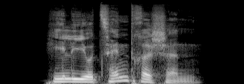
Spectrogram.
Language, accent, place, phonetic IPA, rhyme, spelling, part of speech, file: German, Germany, Berlin, [heli̯oˈt͡sɛntʁɪʃn̩], -ɛntʁɪʃn̩, heliozentrischen, adjective, De-heliozentrischen.ogg
- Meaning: inflection of heliozentrisch: 1. strong genitive masculine/neuter singular 2. weak/mixed genitive/dative all-gender singular 3. strong/weak/mixed accusative masculine singular 4. strong dative plural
